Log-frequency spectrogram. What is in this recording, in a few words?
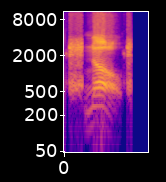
"No", male; T2 Male 03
